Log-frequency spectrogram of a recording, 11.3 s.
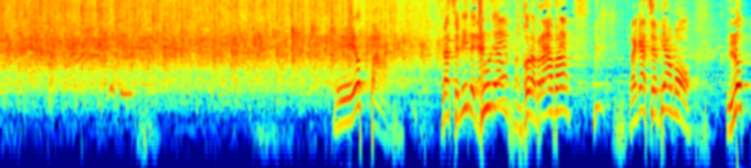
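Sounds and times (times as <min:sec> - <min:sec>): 
audience applause: 0:00.0 - 0:08.2
speech: 0:05.0 - 0:06.0, 0:06.6 - 0:08.7, 0:09.4 - 0:11.2.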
